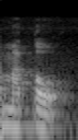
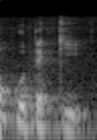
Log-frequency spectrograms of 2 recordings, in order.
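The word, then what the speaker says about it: 目的: อ่า แต่ ที นี้ ถ้า เป็น คำ ว่า เป้า หมาย เนี่ย เสียง มัน จะ ไม่ ได้ อ่าน ว่า มาโตะ มัน จะ อ่าน ว่า มกุเตกิ แต่ ใช้ คันจิ เหมือน กัน นะ ทุก คน น่า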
